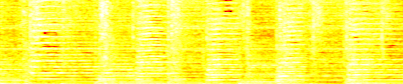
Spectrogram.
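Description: Upbeat background music with a steady beat, in a salsa-like Latin style.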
